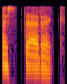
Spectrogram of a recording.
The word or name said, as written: aesthetic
